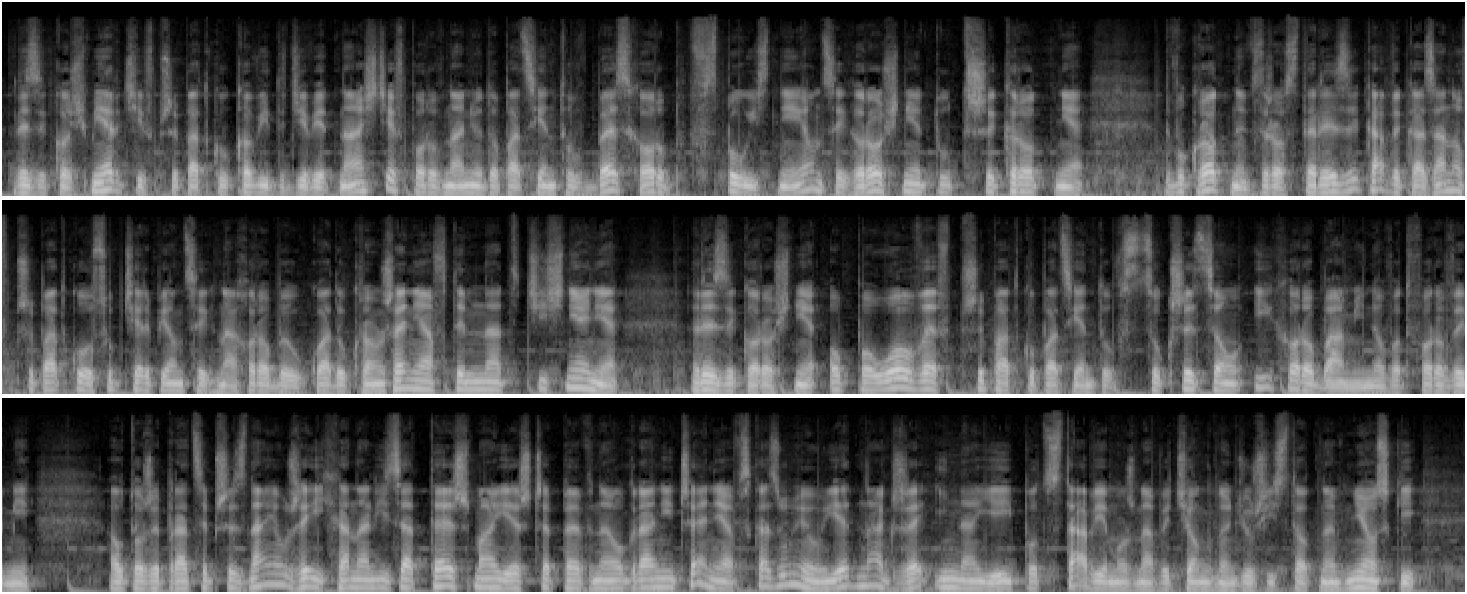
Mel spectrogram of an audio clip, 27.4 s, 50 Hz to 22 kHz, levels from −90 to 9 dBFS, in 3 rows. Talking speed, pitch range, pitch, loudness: 140 wpm, 100-125 Hz, 115 Hz, -23 LUFS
